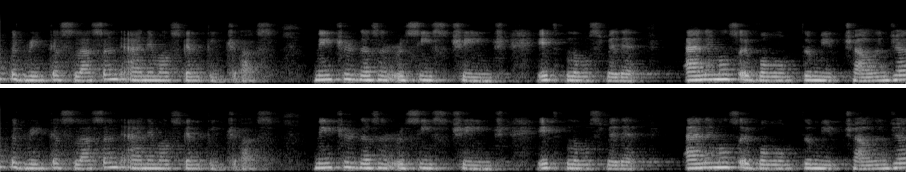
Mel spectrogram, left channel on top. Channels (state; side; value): normal; both; correlation 0.94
